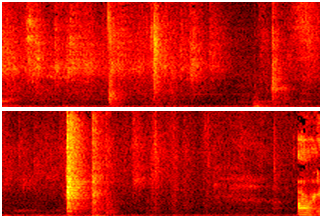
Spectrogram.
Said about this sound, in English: Hold on, I've got to shut this door because my dogs are whining. One second.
